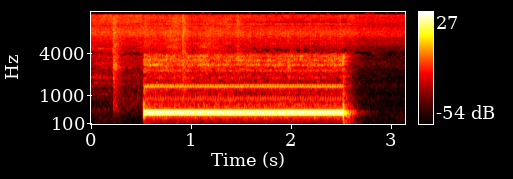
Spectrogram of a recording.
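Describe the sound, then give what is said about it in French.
A telephone ringback tone after dialing: a faint click, then one loud, steady, pure beep held about two seconds, followed by silence. “Ça numérote. Allô? Ouais, ça sonne.”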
